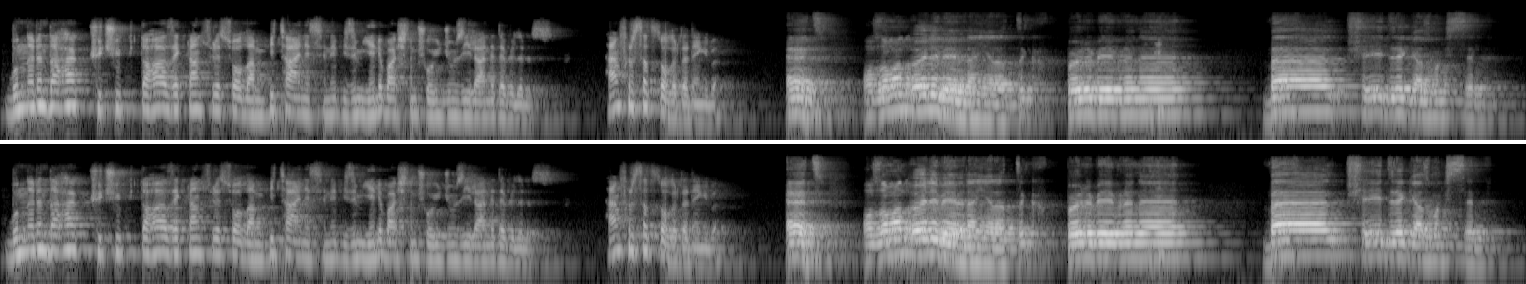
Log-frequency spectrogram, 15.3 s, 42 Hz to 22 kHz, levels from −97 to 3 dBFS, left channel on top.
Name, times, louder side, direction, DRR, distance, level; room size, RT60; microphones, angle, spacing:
voice 1, 0.1-5.5 6.1-7.2 11.5-11.6, left 3 dB, 30° left, 9 dB, 0.9 m, -32 dB
voice 2, 8.6-10.3 10.7-11.8 12.6-14.8, right 2 dB, 70° right, 4 dB, 2.0 m, -23 dB
14.0 x 13.5 x 4.5 m, 0.85 s
head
